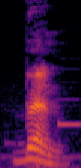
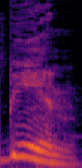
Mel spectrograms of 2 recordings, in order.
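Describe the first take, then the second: First: The vowel is reduced to a short schwa. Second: The vowel is a full, long ee sound. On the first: "weak form of being is ben, ben, with schwa" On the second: "the strong form of being is being"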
